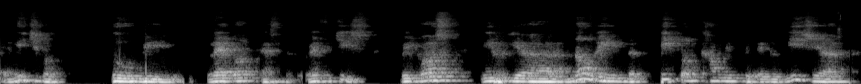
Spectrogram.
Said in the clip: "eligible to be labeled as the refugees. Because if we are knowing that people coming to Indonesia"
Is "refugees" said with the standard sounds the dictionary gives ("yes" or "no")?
no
